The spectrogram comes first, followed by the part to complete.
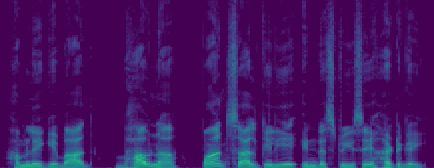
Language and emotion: Hindi, neutral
